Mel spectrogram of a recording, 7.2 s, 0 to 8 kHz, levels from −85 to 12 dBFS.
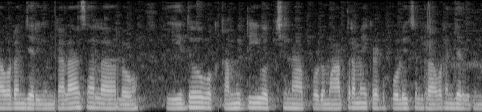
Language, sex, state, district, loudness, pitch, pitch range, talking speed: Telugu, male, Andhra Pradesh, Srikakulam, -18 LUFS, 120 Hz, 115-125 Hz, 100 wpm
